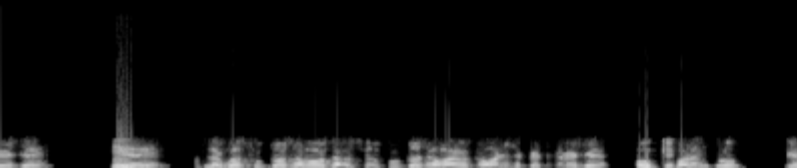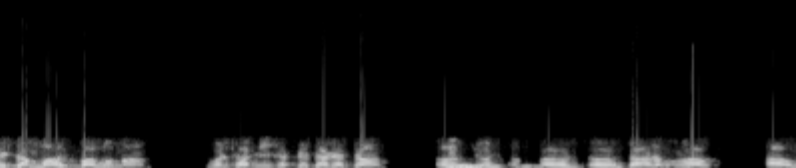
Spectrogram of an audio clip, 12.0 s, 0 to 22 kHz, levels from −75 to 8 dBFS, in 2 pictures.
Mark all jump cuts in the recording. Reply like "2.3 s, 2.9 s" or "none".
none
